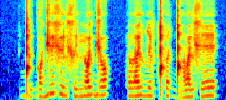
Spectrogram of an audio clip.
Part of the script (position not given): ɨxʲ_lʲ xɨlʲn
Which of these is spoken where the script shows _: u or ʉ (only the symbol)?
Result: u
